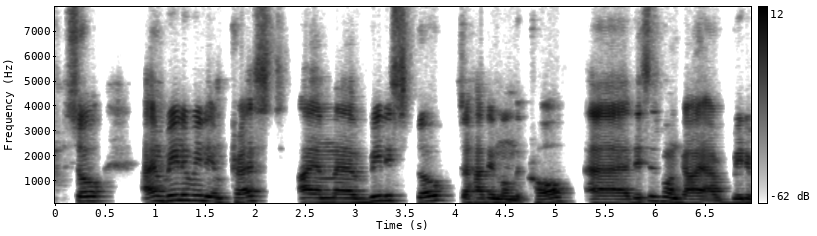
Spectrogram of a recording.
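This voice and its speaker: A man introduces his guest on an online call, full of enthusiasm and filler words. His voice sounds a bit muffled and lo-fi. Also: a little high.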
